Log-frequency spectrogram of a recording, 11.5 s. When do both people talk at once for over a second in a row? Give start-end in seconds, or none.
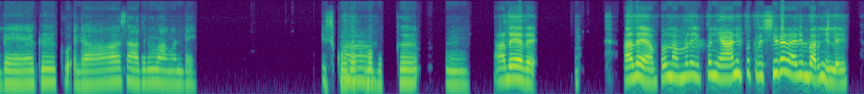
none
